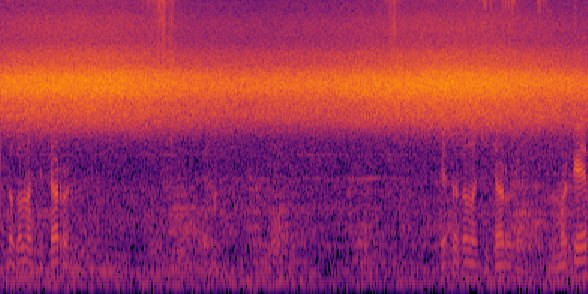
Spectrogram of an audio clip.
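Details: Cicadas keep up a steady, high, shimmering buzz without pause, while a person talks over it in short bursts.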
